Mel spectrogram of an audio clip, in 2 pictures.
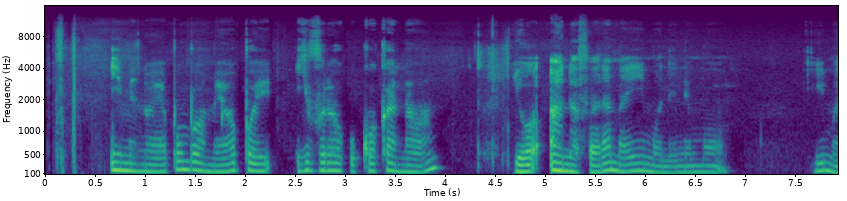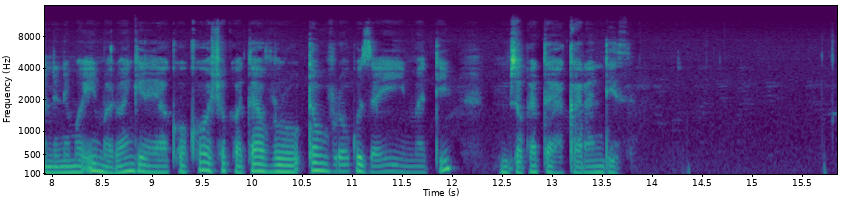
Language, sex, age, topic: Oshiwambo, female, 25-35, agriculture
